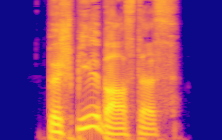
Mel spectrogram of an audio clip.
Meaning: strong/mixed nominative/accusative neuter singular superlative degree of bespielbar
- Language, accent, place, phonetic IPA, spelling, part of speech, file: German, Germany, Berlin, [bəˈʃpiːlbaːɐ̯stəs], bespielbarstes, adjective, De-bespielbarstes.ogg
